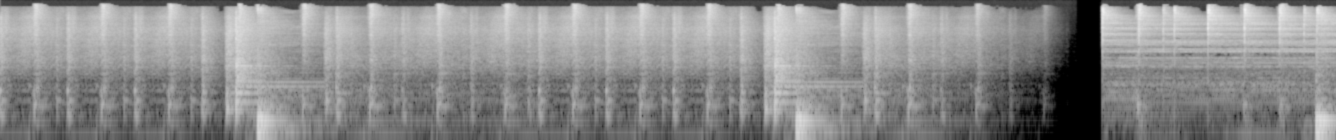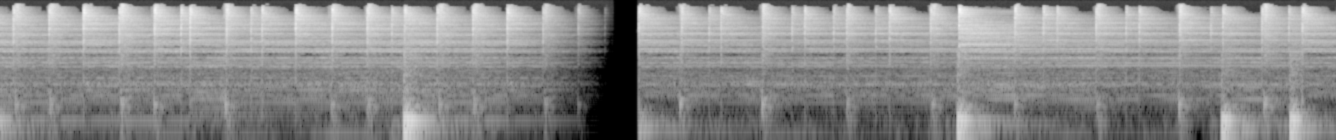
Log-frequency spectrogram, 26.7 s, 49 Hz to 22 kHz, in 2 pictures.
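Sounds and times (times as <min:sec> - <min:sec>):
jazz music: 0:00.0 - 0:09.3, 0:11.2 - 0:18.4, 0:22.7 - 0:26.7.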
